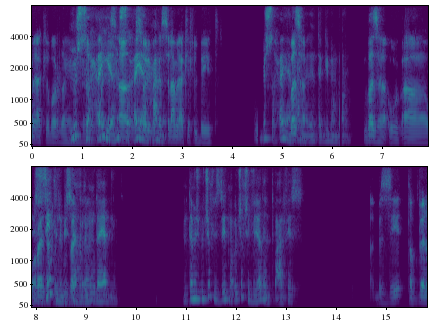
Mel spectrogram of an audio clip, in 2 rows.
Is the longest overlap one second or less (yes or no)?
no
